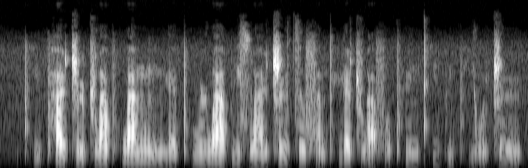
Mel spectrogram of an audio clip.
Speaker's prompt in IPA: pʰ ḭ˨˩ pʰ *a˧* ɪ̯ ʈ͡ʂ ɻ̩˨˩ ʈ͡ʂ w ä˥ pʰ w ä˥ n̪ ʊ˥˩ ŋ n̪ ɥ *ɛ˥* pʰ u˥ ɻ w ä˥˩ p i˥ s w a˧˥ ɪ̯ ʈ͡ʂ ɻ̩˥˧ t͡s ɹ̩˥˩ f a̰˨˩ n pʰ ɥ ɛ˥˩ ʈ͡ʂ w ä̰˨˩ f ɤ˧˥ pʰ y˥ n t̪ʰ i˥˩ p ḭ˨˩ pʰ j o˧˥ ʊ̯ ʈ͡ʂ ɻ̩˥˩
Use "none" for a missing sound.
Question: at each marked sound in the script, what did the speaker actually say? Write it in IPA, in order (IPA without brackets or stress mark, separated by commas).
a˥˩, ɛ˧˥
